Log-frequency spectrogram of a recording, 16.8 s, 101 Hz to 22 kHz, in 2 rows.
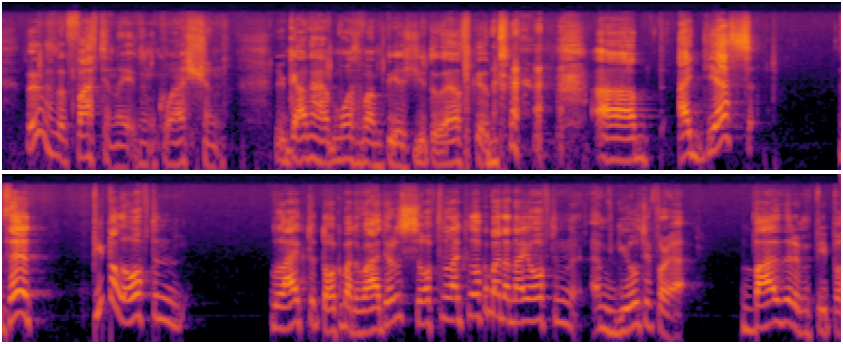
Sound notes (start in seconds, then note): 4.8 laughs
